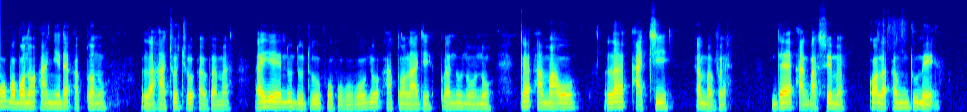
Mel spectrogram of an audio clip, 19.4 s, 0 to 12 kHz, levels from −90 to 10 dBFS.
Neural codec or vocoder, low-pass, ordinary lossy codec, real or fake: none; 10.8 kHz; Opus, 16 kbps; real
